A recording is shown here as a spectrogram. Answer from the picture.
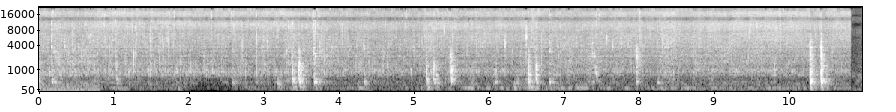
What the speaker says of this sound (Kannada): ಈಗ ಈರುಳ್ಳಿನ ಕೂಡ ಸೇರಿಸ್ಕೊತಾ ಇದ್ದೀನಿ. ಇದು ಕೂಡ ನೀಟಾಗಿ ಫ್ರೈ ಮಾಡ್ಕೋಬೇಕು.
